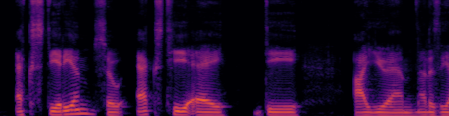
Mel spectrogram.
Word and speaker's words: Xtadium: I kept saying the app because I don't really know how to actually pronounce it. It's Xtadium, so Xtadium.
